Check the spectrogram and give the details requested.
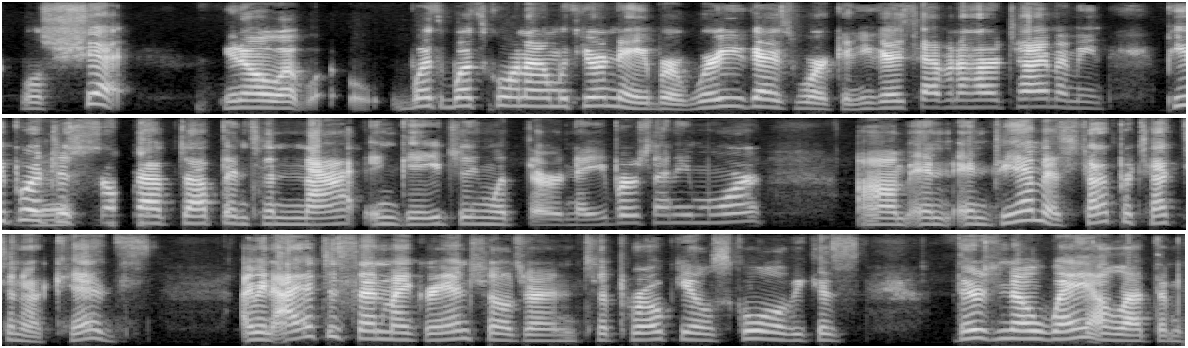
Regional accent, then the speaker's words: Detroit, Michigan, United States; I grew up in Southwest Detroit

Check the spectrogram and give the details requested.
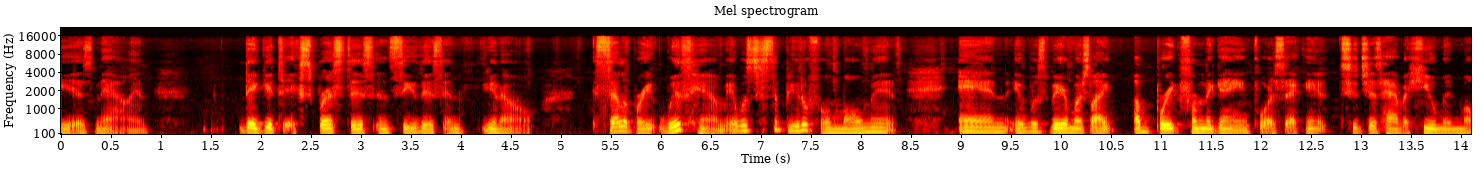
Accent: Midwest, United States; as a Midwesterner

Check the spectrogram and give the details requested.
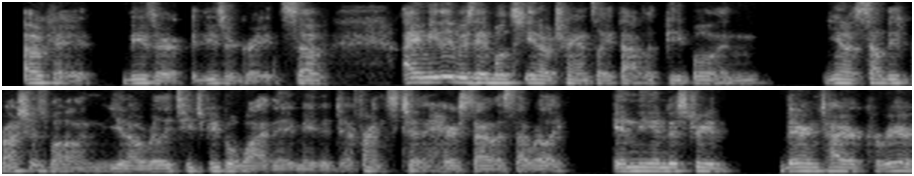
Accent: Bakersfield, California, United States; I'm from Bakersfield, California

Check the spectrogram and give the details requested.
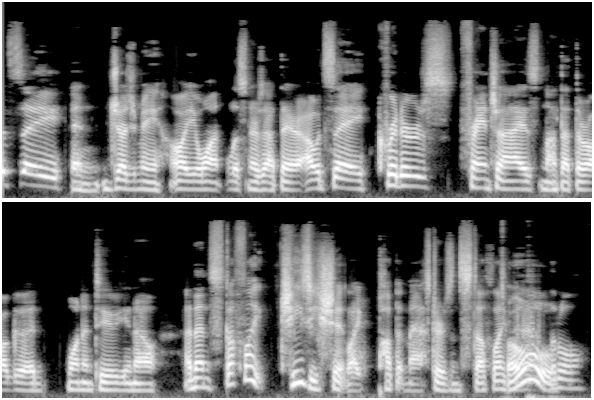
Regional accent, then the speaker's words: Brownsburg, Indiana, United States; I grew up in Brownsburg. And we had like three video stores. It was Blockbuster, Hollywood Video, and then sometime later it was Family Video.

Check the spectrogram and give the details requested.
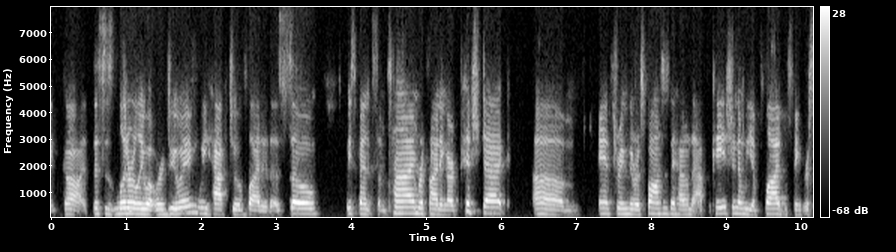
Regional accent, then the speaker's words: New York City, New York, United States; I grew up in New York City

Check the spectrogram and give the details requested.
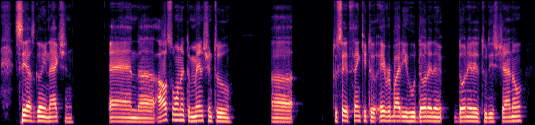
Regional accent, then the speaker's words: DR Congo; also born or lived in South Africa / United States; I'm originally from Congo, South Africa, and American, you know.

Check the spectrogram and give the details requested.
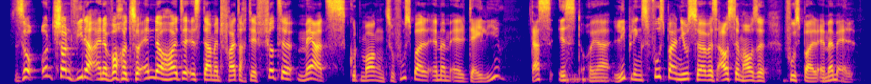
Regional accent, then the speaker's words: North Rhine-Westphalia, Germany; für mich als Ostwestfale

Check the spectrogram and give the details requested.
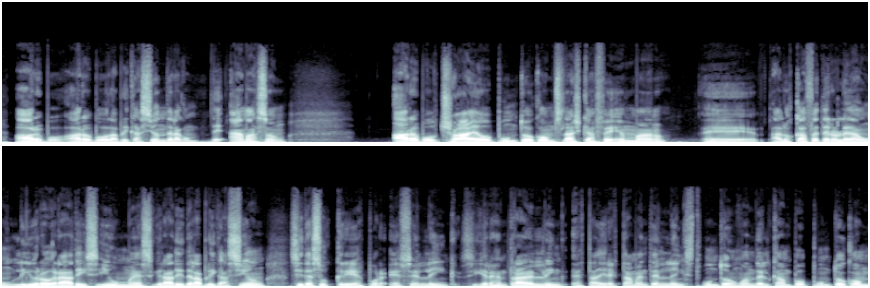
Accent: Puerto Rico; en Puerto Rico, pues, somos parte, no sé si se conoce la situación de Puerto Rico, que somos parte de Estados Unidos, pero hablamos español

